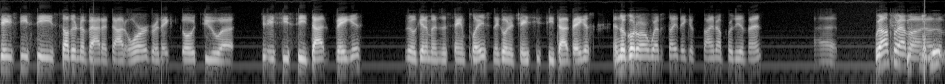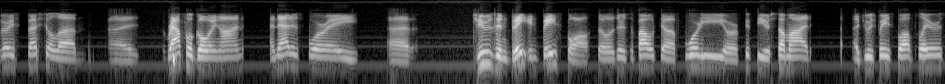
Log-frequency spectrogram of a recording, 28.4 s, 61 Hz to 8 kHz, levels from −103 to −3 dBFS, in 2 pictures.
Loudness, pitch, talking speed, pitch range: -24 LUFS, 145 Hz, 150 wpm, 130-170 Hz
